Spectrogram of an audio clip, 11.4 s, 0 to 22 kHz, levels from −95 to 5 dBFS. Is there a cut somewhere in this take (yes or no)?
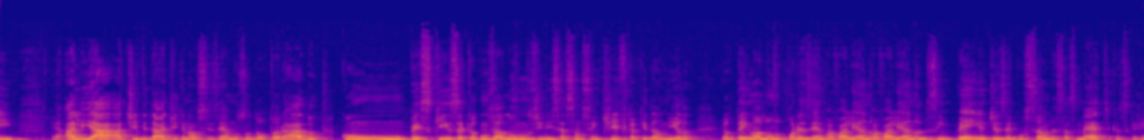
yes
